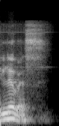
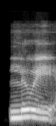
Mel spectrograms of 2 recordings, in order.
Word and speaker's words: Louis: because in the States, they're inclined to say Lewis, as in Louis. But, really, it's Louis, I think, as in Louis the 15th, right? It's from the French. So we don't pronounce the S.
